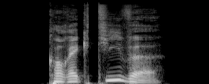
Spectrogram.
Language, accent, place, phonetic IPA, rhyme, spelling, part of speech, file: German, Germany, Berlin, [kɔʁɛkˈtiːvə], -iːvə, korrektive, adjective, De-korrektive.ogg
- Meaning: inflection of korrektiv: 1. strong/mixed nominative/accusative feminine singular 2. strong nominative/accusative plural 3. weak nominative all-gender singular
